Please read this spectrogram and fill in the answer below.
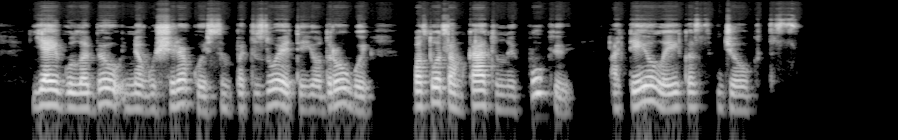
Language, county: Lithuanian, Telšiai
